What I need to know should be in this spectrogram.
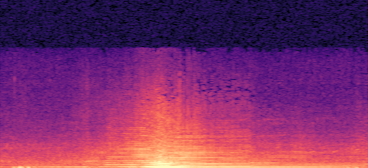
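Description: A race car roars past, its engine pitch dropping quickly.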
